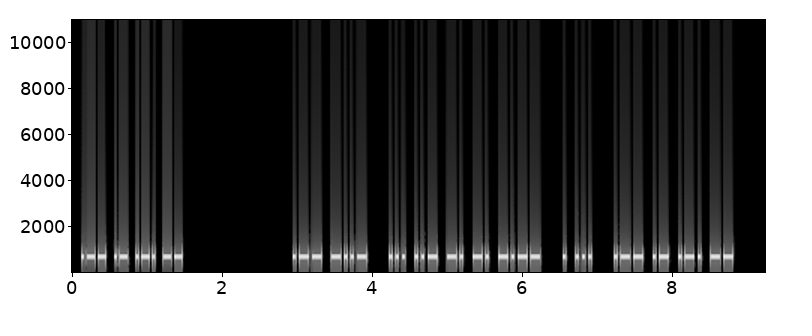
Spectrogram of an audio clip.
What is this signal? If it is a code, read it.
Morse code, heard as a keyed tone, about 34 wpm, 700 Hz. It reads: WARM WX SUNNY ES WARM
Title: Speed-Racing Common QSO Phrases - 28wpm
